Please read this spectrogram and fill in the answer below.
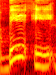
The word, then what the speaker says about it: bet: C'est le cas de la lettre bet, qui se prononce B avec ce qu'on appelle un point d'Agesh situé au sein même du caractère. Et lorsque on nommait ce point, eh bien la lettre se prononce V.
